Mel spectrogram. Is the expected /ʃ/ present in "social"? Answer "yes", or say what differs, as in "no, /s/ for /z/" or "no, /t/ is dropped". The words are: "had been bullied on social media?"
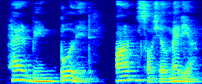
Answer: yes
